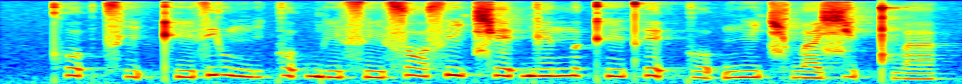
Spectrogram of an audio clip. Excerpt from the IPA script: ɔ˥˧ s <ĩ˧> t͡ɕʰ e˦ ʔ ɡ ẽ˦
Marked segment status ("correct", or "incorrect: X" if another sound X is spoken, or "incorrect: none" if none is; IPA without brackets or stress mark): incorrect: ĩ˥˧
